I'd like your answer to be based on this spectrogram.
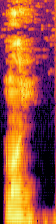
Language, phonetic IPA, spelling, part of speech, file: Polish, [muj], mój, pronoun, Pl-mój.ogg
